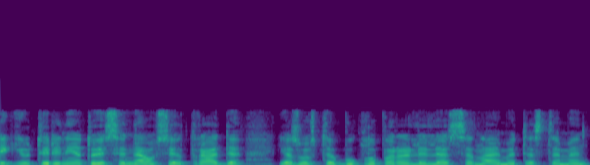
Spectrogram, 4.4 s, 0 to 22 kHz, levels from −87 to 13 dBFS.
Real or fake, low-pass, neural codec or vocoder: real; 7.2 kHz; none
